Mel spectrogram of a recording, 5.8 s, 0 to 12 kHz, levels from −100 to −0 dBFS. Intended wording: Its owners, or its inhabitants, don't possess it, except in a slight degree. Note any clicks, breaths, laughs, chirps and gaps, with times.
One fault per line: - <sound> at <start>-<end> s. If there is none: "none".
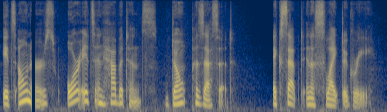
- dropout at 0.5-0.5 s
